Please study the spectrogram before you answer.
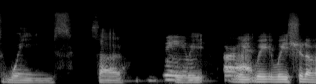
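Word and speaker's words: Wemyss: moved to toast them remember it's pronounced in brackets weems so we we should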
